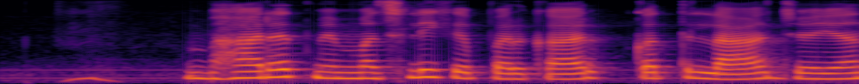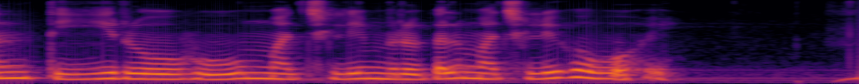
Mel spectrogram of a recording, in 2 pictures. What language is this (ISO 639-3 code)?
mag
